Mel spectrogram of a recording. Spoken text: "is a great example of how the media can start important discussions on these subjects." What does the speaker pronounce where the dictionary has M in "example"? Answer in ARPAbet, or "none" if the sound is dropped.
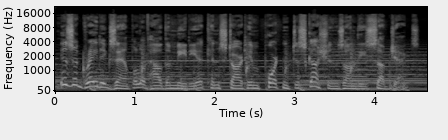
M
